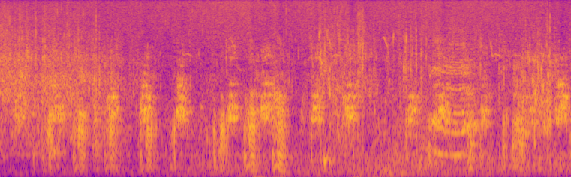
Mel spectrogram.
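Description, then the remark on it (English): A group of ducks on a river quacks continuously, landing on the water, their raspy calls overlapping in quick, uneven bursts with no pauses and no talking. “I trailed my hand in the water and looked at the ducks skidding to a water landing.”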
